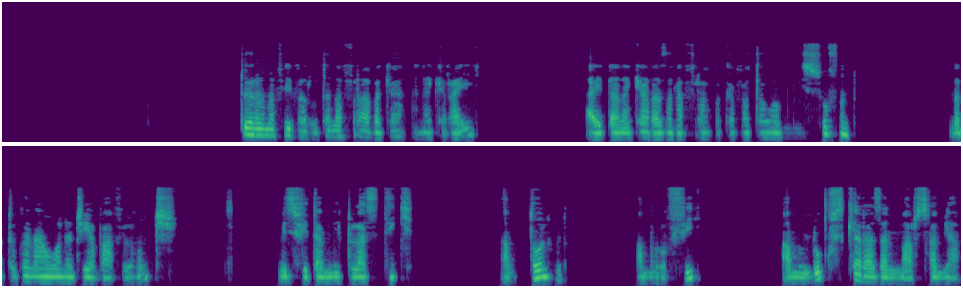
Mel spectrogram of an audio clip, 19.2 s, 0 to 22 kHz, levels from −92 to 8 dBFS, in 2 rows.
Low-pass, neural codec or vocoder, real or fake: 7.2 kHz; none; real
